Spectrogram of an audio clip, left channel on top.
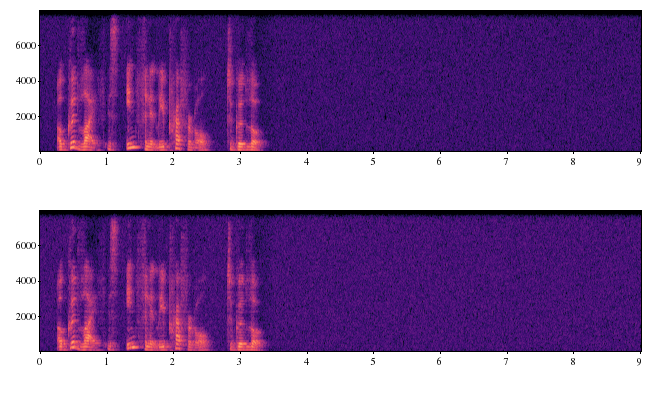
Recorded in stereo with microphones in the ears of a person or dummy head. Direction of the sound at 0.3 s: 20° left (ahead or behind).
